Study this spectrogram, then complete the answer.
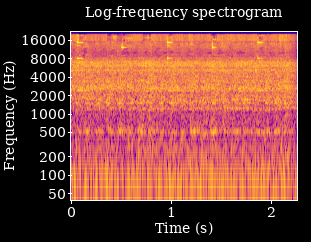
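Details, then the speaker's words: Hyundai Santa Fe after fuel pump replacement and leaking-tank repair, with an empty tank: starter spins the engine steadily for about two seconds but it never fires, then cranking stops; no fuel. "Okay, so it already doesn't start, so that's a good sign. It means we don't have to run it with that pump running."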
